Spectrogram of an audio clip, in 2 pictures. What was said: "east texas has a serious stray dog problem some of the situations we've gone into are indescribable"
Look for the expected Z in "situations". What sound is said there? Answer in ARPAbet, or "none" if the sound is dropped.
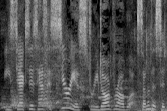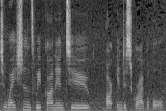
Z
